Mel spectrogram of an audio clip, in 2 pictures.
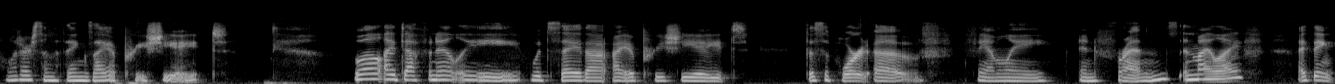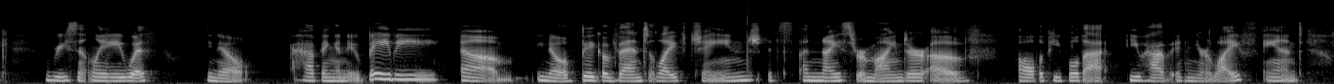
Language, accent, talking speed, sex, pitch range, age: English, American, 130 wpm, female, 165-190 Hz, 20-39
